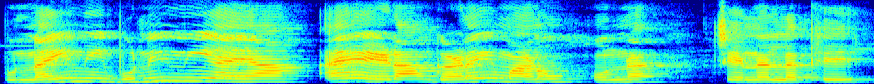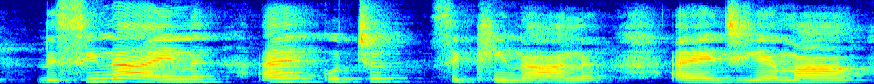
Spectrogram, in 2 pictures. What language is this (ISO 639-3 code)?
snd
